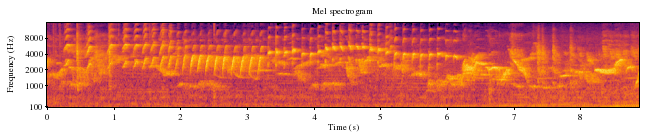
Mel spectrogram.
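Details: Varied song of a male white-rumped shama in Indonesia: a fast series of rapid repeated whistled notes at about four per second, then swooping clear whistles and chattering flourishes.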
